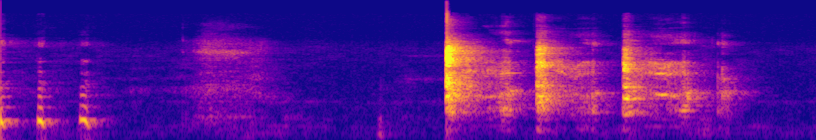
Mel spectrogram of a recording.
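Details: Pet parrot imitating a cough: a few short chirps and a soft hiss, then three harsh, explosive cough-like bursts: imitated cough.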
